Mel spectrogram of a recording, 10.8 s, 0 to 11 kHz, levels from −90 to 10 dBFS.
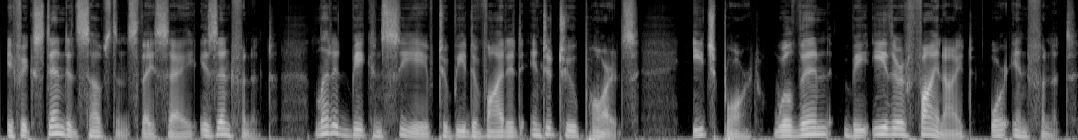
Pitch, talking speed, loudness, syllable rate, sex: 110 Hz, 145 wpm, -21 LUFS, 4.9 syllables/s, male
